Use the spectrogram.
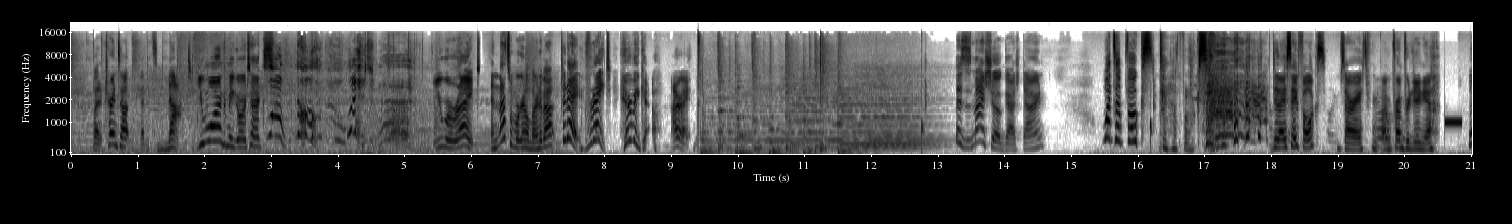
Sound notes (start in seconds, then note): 2.9 groans; 9.3 upbeat music; 16.7 laughs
